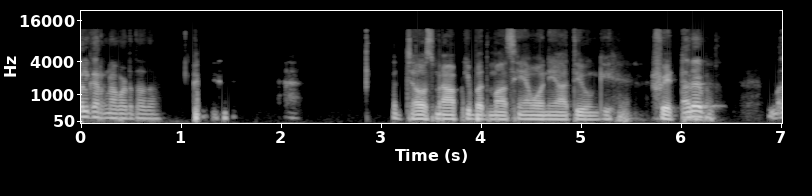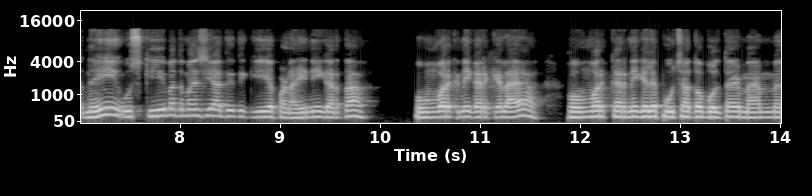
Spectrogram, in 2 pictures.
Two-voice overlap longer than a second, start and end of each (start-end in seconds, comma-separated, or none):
none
